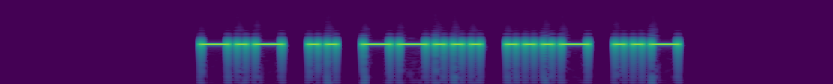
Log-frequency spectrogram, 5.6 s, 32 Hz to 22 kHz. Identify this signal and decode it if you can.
Morse code, heard as a keyed tone, about 20 wpm, 700 Hz. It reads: KI7VU
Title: USA Call Signs - 5 Characters - Repeated 2x - 20wpm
